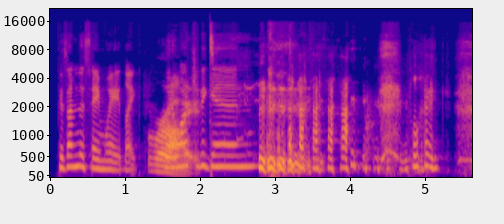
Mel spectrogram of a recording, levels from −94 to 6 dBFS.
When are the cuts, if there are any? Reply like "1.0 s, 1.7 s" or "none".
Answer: none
